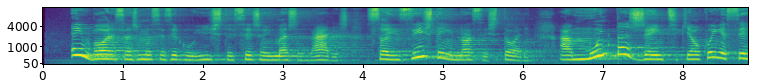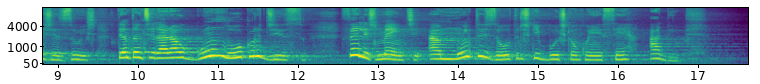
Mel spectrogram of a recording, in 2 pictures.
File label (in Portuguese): Narração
